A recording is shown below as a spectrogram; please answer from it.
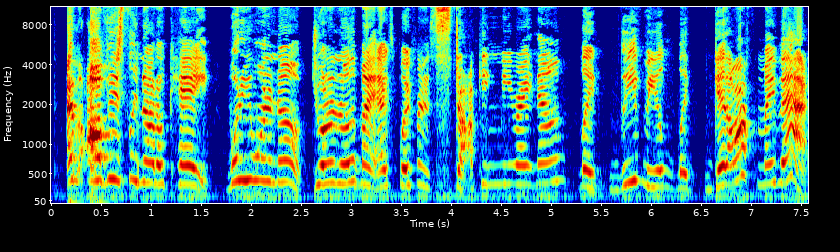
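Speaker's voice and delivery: very loud, shrill, play-acted fed-up snapping outburst. Retelling how she snapped at a lady who kept asking: imitating herself snapping. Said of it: "And I snapped and was like".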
